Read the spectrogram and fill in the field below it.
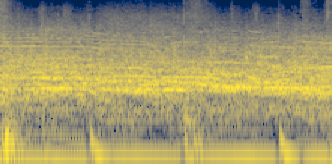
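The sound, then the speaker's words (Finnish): A dense, steady roar of recorded crowd cheering fills the whole two seconds at an even, fairly loud level, a continuous wash of voices with no single shout or clap standing out. “Ja yleisö mylvii Yleisö tästä.”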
